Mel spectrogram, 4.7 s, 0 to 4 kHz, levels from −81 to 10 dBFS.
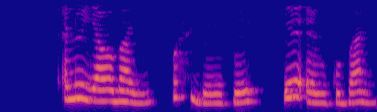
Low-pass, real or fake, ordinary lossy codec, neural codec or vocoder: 3.6 kHz; real; none; none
